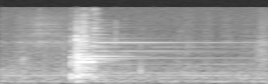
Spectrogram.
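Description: A pot lid clinks against the rim of a stainless steel pot once, about half a second in, and rings briefly as it fades.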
